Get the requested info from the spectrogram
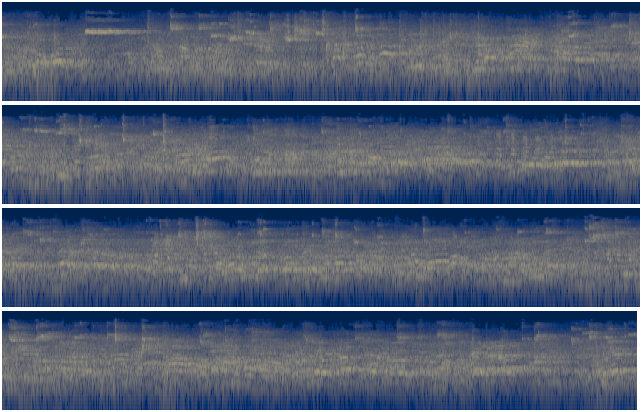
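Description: Gym ambience at a basketball game: many spectators' voices talking and calling out at once in a large hall, with a basketball bouncing on the hardwood floor.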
